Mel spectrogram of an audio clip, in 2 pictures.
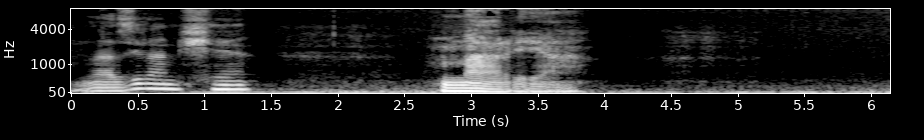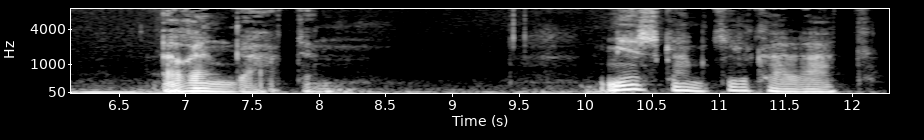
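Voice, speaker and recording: An actor playing a defiant old woman revolutionary in a radio play monologue, declamatory and swinging from hushed to shouted. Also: extremely low pitch, creaky, breathy edge, exaggerated voice. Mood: solemn.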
